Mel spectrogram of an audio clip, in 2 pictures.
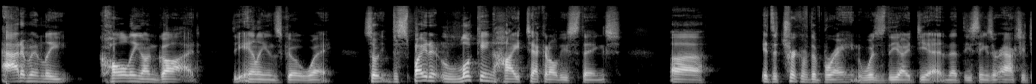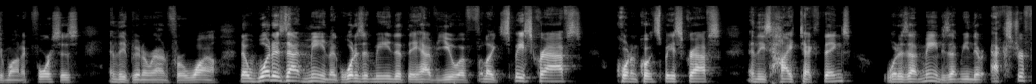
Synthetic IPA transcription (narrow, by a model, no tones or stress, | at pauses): ʔæɾɨmɨ̃nʔli | kʰɔlˠɪ̃ŋə̃nɡɑd̪̚ | ðiʔḛɪlˠiɨ̃nzɡoʊəweɪ | soʊdɨspaɪɾɨtˡlʊkɪ̃ŋhaɪtʰɛkɨ̃ñɔlˠðiz̥θɪ̃ŋz̥ | ʌ | ɨtsɨtʰɹ̥ɪkʌvðɨbɹẽɪ̃nwʌzðiaɪdiɨ̰ɨ̰̃nðɨt̪̚ðiz̥θɪ̃ŋzə˞æ̰k̚t͡ʃʉl̩ˠidəmɑnɨkfɔɹsɨz | ɨ̃nðeɪvbɨ̃ñə˞ãʊ̃nd̥fə˞əwaɪlˠnaʊwʌt̚d̥ʌzðət̚mĩnlaɪkwʌt̚d̥ʌzɨt̚mĩnðɨt̪̚ðeɪɨvjʉɛflaɪkspeɪskʰɹ̥æfts | kʰw̥oʊɾn̩kʰwoʊtspeɪskʰɹ̥æfts | ɨ̃nðiz̥haɪtʰɛk̚θɪ̃ŋz̥ | wʔʌ̰t̚d̥ʌzðɨt̚mĩndʌzðɨt̚mĩnðə˞ʔɛkstɹ̥ɨ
